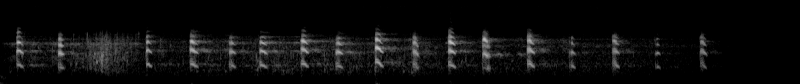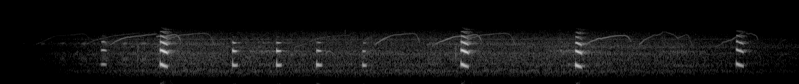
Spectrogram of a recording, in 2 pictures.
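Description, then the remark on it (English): A coot gives a rapid series of sharp, clean calls that sound a little like its name, then pauses before more spaced-out calls ring out over a soft background of other birds, fairly loud. “coots give a sharp, clean call that sounds just a little like their name.”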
